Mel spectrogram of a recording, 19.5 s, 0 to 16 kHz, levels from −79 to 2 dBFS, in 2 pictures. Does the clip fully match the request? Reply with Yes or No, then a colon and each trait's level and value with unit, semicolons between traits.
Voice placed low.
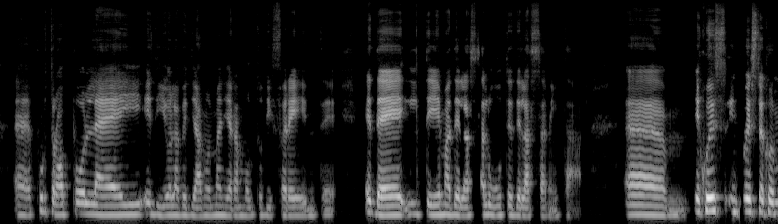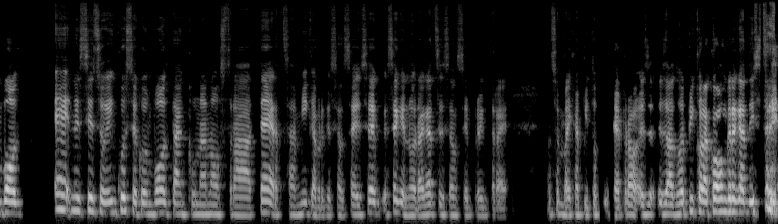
No: medium, 160 Hz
